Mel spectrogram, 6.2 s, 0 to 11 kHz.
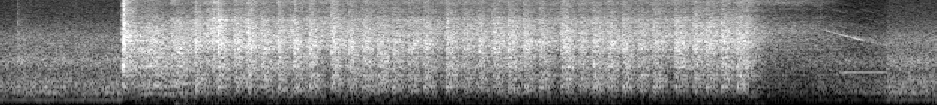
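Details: LT1 Pontiac Trans Am (4th-gen F-body, resurfaced heads, chasing misfire and stalling) cranking during compression test of the last cylinder: steady, even starter churn at about three beats a second with no stumbling. Reading about 170 psi, healthy.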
